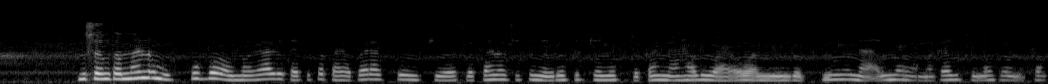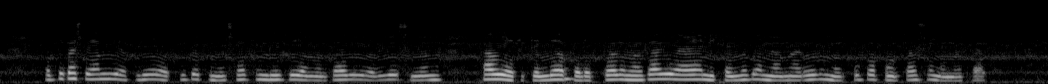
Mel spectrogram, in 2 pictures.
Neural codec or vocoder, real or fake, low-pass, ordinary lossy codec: codec, 16 kHz, 4 kbps, FunCodec, trained on LibriTTS, 50 frames a second; fake; 7.2 kHz; Opus, 64 kbps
